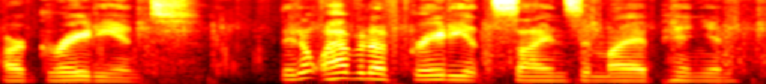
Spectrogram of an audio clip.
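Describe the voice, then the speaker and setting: Here a man speaks at a moderate pace. His voice is fairly high-pitched. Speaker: gaming youtuber. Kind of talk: gameplay commentary. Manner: casual rambling.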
